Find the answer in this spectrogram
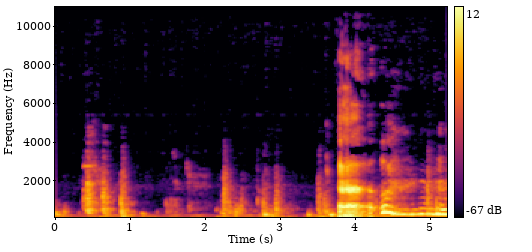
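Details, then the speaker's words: Voluntary loud, long, deliberate burp trailing into a rough drawn-out croak, during a playful burping contest between friends, after quiet talk. "I'm going to do a burping collection with my friend here."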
